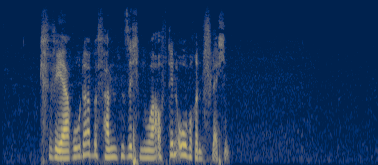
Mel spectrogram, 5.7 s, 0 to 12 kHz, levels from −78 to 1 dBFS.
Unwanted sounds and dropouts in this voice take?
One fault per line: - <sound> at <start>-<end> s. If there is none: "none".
none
